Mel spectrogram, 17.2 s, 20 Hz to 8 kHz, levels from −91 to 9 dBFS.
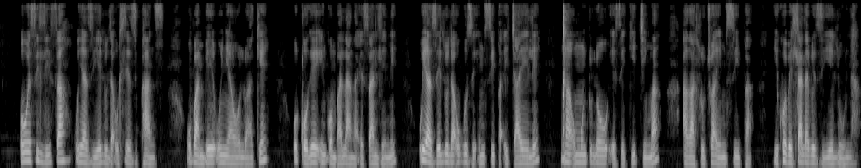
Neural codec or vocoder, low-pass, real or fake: none; 7.2 kHz; real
